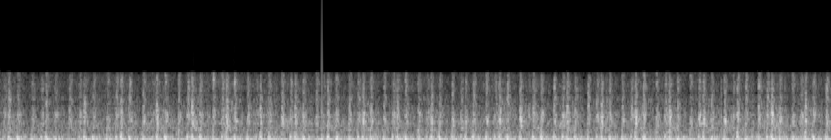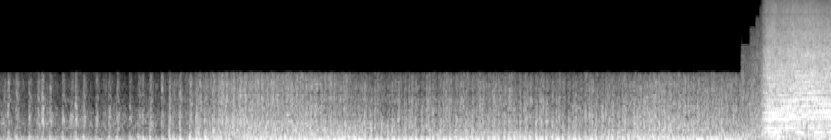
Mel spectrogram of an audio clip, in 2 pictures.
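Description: A drag car engine idles with a loud, lumpy rumble.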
